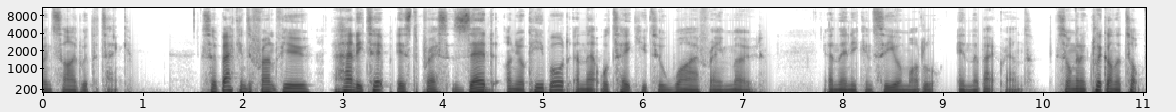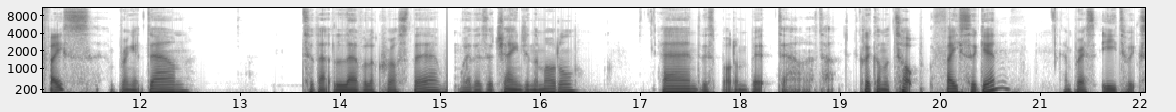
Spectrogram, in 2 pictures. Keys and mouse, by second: 3.3 z, 10.5-15.9 drag, 15.9 right click, 16.6-17.7 middle drag, 17.7 click, 18.5-20.9 right drag, 20.9 e.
